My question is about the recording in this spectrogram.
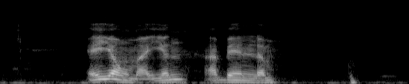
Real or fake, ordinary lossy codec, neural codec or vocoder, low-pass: real; Opus, 16 kbps; none; 7.2 kHz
